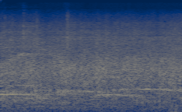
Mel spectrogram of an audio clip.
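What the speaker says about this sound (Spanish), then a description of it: "¿Cuántos aplauden al Señor?" Congregation applauding during a Spanish-language church service, a dense continuous clapping from a crowd filling the short clip at steady loudness.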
